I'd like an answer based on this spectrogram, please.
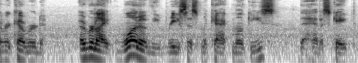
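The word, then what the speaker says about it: rhesus: escaped in South Carolina reesus monkeys yeah reesus that's how I've heard it pronounced like like a Reese's cup or but it's more reesus reesus maack so reesus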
